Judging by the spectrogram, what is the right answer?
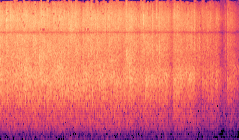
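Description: Audience applauding, many people clapping steadily, then thinning out and dying away near the end.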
